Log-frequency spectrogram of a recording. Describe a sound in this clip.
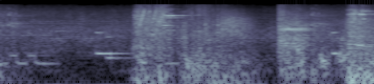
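Blows land with heavy thuds in a fight.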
